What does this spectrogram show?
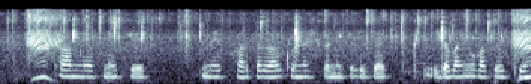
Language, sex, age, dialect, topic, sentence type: Hindi, female, 25-30, Marwari Dhudhari, agriculture, statement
